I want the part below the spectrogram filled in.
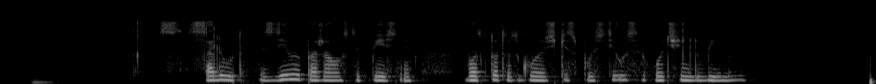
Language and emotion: Russian, neutral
